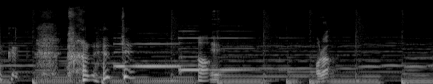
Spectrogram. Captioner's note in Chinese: 門鈴的聲音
